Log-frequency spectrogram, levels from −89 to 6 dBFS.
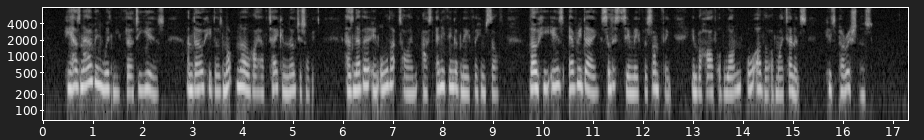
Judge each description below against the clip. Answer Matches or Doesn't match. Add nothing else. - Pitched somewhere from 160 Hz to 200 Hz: Doesn't match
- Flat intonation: Doesn't match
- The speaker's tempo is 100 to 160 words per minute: Doesn't match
